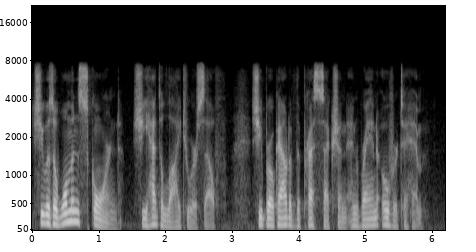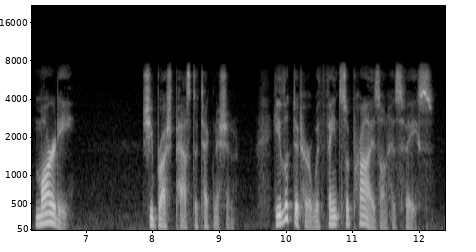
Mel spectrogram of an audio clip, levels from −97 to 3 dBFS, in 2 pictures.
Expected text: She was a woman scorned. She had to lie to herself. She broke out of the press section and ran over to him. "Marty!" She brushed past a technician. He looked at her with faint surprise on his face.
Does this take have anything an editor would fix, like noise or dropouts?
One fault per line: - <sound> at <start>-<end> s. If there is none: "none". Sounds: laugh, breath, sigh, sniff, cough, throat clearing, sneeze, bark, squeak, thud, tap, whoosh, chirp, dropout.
none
